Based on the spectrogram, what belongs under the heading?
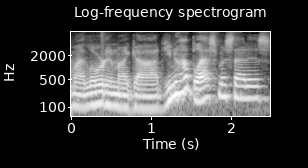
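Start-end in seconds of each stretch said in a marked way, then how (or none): none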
